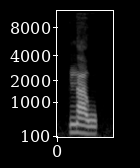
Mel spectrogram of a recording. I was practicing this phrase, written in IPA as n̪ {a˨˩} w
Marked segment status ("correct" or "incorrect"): correct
